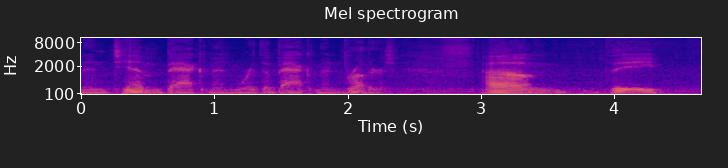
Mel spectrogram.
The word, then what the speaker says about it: Bachman: Tim backman were the backman brothers um the the family pronounces the name backman um Canadian radio Personnel pronounced it as Bachmann but when they broke in the United States suddenly they became Bachmann so the band is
